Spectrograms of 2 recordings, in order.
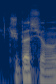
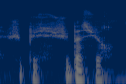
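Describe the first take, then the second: First: Said in the usual way. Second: A soft unvoiced whisper, half to himself; whispered aside. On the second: Real, not acted. Showing his finds, he whispers his doubt to himself. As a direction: breathe it out as an unsure aside.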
